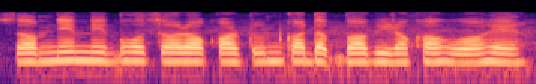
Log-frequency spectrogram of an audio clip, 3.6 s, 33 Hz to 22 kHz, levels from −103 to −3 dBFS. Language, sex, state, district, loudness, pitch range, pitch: Hindi, female, Arunachal Pradesh, Lower Dibang Valley, -16 LUFS, 185-195 Hz, 190 Hz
